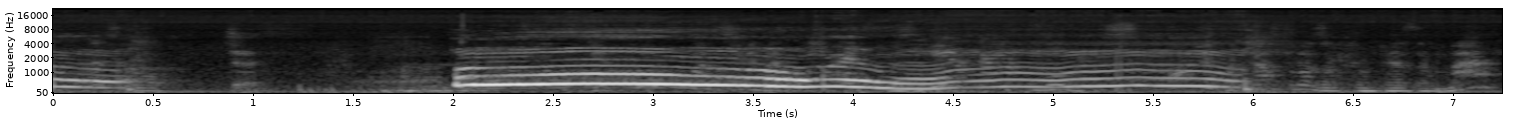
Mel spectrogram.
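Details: A husky during its morning 'discussion' that resembles motorbike revving. A single loud howl starts abruptly, sags and then wobbles upward over about four seconds. Faint low chatter comes before and after.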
